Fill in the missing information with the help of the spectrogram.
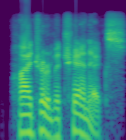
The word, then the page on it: hydromechanics: American English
